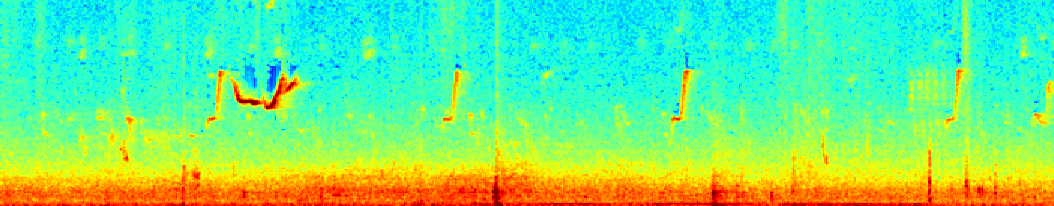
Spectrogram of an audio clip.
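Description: Outdoor background with a steady low hum that drops slightly in pitch partway through, a few short high rising bird chirps, and two sharp knocks, the first a little past halfway and the second about three seconds later.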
